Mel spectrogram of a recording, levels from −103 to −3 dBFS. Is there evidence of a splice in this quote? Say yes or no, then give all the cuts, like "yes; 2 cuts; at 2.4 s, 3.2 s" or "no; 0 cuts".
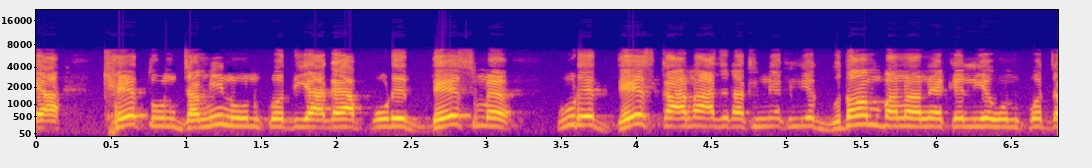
no; 0 cuts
